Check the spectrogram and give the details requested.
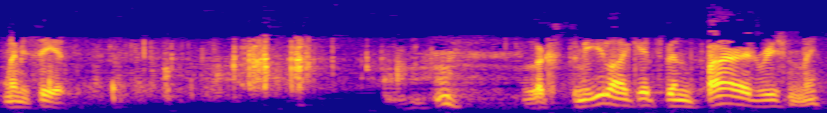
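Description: Plain-spoken Western sheriff, thin radio sound. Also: male voice, mid-range voice, expressive, phone-quality sound, slight background noise. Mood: firm questioning. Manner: folksy, plain-spoken, measured. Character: steady, dogged small-town Western sheriff recounting an old case. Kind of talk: 1970s radio western acting and first-person narration. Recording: thin band-limited radio recording, music behind.

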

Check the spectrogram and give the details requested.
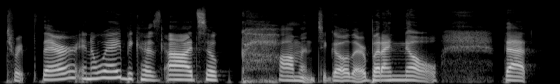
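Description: A woman from Norway with a Norwegian accent, chatting casually and softly, often trailing off between phrases. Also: mid-range voice, expressive, measured pace, dry recording, clean studio sound. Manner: soft-spoken, hesitant, trailing off between phrases. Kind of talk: casual chat.

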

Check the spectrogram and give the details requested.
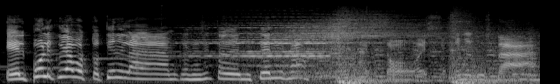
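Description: A man's voice: very high-pitched, animated, moderate pace, creaky, loud music behind the voice. A man hosting a call-in radio show, taking callers with joking, slangy banter. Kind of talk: playful rapid banter taking calls.

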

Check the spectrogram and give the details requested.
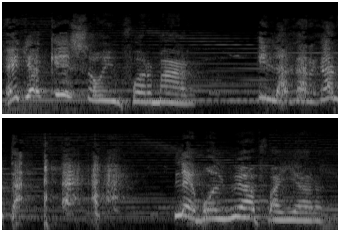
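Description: A woman's voice: very high-pitched, sing-song, slow, fairly bright tone. A woman reciting comic rhyming verse in a playful, singsong, theatrical way. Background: music.

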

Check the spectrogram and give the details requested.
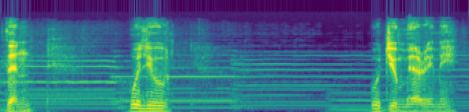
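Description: A man's voice: deep voice, fairly even intonation, slow pace, warm tone. An actor playing an earnest, yearning young man in love, who also narrates the story in an old radio drama. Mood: tender pleading. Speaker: narrator and lead. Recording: lo-fi old radio recording with music.

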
